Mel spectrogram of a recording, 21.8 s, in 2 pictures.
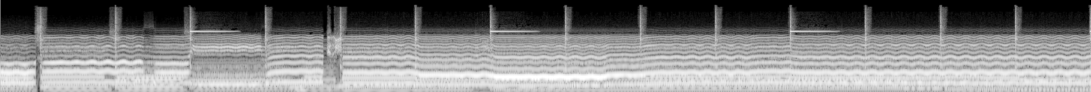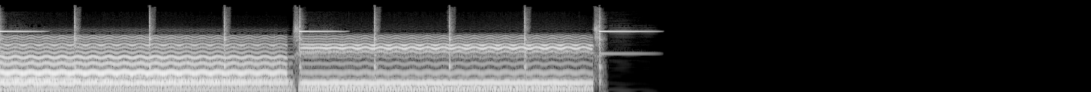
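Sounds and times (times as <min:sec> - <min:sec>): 
soprano singing: 0:00.0 - 0:16.8.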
